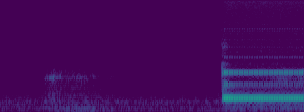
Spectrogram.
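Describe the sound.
A telephone rings on an outgoing call that goes unanswered. After about two seconds of near silence with a faint murmur, a loud, steady ringing tone starts abruptly and holds to the end.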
